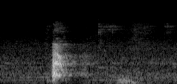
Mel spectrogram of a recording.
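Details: A single short, sharp bark from Golden Retriever Nero, keen to go out, followed by a faint low sound and quiet background hum.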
